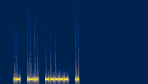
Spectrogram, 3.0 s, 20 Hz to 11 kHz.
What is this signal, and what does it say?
Morse code, heard as a keyed tone, about 48 wpm, spaced as for 35 wpm, 700 Hz. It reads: AL0I
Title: USA Call Signs - 4 Characters - 2x Character Spacing - 50wpm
